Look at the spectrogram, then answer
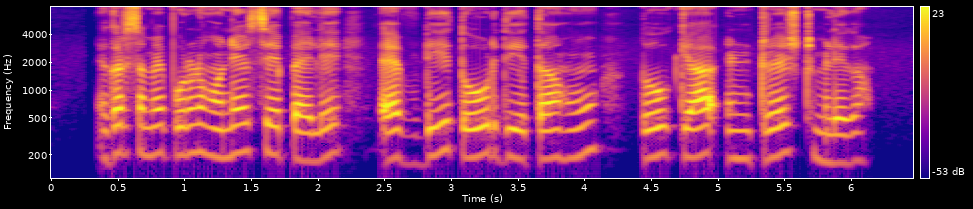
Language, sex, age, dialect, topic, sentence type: Hindi, male, 25-30, Garhwali, banking, question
